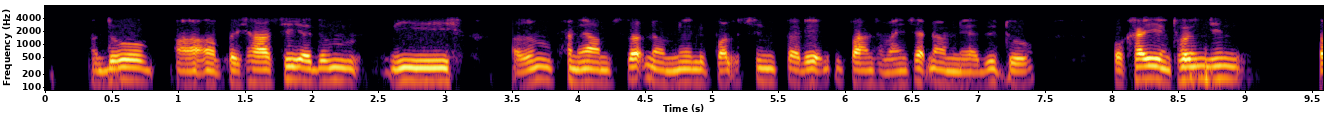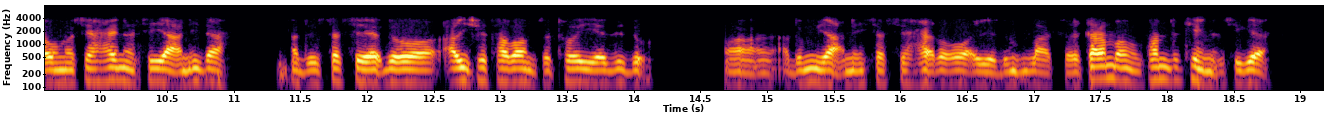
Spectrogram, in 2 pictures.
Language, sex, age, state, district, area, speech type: Manipuri, male, 30-45, Manipur, Churachandpur, rural, conversation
